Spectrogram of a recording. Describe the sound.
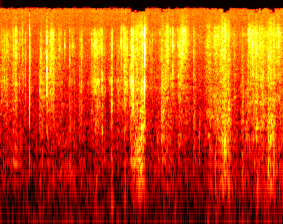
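Soft, continuous crinkling as flower petals are folded and laid overlapping one beside another to form a small rose. Faint, dense crackles come in irregular bursts without talk.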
